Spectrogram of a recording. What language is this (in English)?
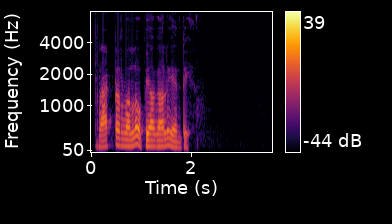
Telugu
